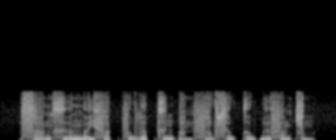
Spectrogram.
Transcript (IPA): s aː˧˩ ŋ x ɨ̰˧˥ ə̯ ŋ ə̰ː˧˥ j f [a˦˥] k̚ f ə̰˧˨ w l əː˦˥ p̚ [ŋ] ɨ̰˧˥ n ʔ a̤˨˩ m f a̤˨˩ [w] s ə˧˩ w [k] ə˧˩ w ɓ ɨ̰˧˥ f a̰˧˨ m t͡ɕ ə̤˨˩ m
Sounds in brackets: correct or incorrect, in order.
incorrect: a˨˩, incorrect: x, correct, correct

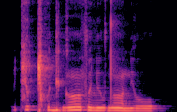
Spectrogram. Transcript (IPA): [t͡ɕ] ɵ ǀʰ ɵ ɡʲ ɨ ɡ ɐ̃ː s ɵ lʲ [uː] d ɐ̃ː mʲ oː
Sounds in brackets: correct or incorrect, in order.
correct, incorrect: u

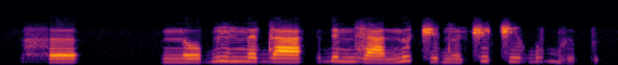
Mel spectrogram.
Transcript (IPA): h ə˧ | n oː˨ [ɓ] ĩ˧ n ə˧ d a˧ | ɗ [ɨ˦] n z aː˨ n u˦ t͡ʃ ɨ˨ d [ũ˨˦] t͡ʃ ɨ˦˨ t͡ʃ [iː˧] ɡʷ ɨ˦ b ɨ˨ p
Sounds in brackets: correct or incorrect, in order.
correct, incorrect: ɨ˧, incorrect: ũ˨, correct

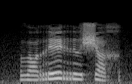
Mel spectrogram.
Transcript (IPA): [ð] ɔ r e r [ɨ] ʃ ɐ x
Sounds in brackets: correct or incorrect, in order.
correct, correct

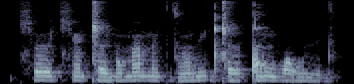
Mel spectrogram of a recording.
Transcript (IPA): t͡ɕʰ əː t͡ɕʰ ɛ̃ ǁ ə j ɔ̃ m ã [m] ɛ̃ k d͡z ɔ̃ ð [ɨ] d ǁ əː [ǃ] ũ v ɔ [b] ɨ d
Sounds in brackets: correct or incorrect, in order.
correct, incorrect: i, correct, incorrect: β

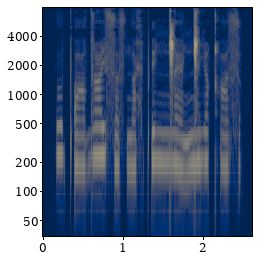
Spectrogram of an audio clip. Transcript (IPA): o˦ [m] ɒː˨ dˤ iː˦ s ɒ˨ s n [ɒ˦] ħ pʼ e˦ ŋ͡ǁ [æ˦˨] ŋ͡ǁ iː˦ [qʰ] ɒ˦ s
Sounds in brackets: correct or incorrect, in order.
incorrect: pʼ, incorrect: ɒ˨, correct, correct

